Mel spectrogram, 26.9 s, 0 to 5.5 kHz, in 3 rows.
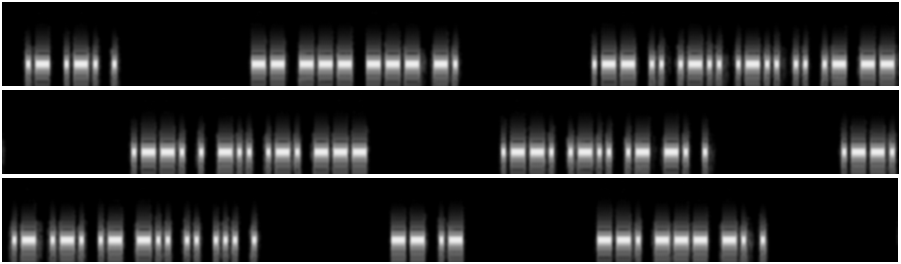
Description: Morse code, heard as a keyed tone, about 25 wpm, 550 Hz. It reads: ARE MOON WILLIAM PEDRO PLANE PARADISE MA GONE
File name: Ultimate Word List / 25WPM Ultimate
